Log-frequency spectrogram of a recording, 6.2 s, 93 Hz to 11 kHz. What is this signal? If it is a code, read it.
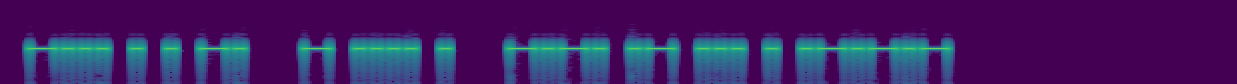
Morse code, heard as a keyed tone, about 28 wpm, 700 Hz. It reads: BEEN THE CASE.
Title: Sentences from Top 1000 Words - Review Part 3 - 28wpm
